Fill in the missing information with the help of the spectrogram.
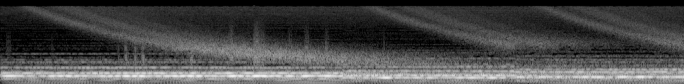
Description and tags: Pad sequence with low distortion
